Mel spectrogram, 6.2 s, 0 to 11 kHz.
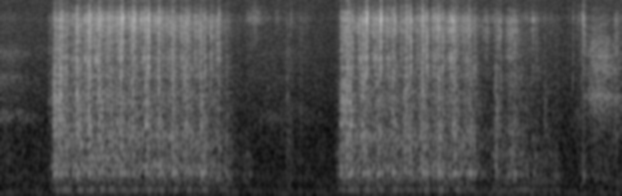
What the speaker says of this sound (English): we will sew it with a 1/4 inch seam allowance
